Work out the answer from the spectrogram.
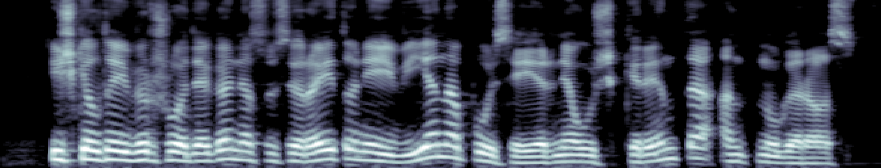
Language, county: Lithuanian, Tauragė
